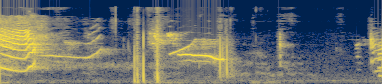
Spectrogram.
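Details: Indoor Indian ringneck parrot gives a loud, wavering, meow-like wail, then a few sharp clicks and a slurred, falling whistled phrase, ending with a brief squeak.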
